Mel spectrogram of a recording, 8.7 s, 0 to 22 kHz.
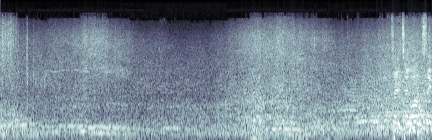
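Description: BriSCA Formula 1 stock cars racing at Birmingham, with a continuous loud roar of several engines that swells as cars pass and tyres scrub, while a commentator talks over it.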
